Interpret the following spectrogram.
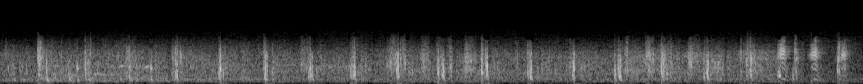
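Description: Boots of a squad of soldiers marching in step on a dirt ground, about two footfalls a second, over a steady background hiss.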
